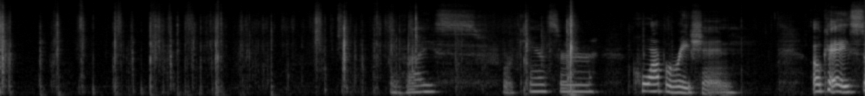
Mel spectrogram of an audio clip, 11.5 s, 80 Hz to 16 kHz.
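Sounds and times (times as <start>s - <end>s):
tarot cards being shuffled: 0.0s - 9.0s
speech: 5.2s - 6.0s, 6.7s - 9.9s, 10.8s - 11.5s.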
